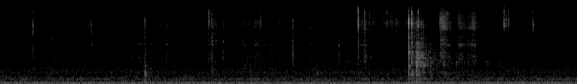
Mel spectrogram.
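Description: Scissors snipping pieces of crumpled aluminium foil, with light foil crinkling and small scattered clicks; a louder cluster of clicks comes about four seconds in.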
